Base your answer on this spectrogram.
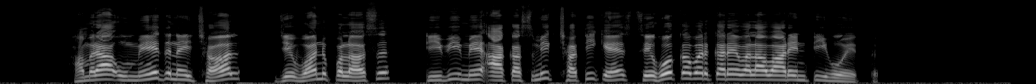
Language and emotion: Maithili, surprised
